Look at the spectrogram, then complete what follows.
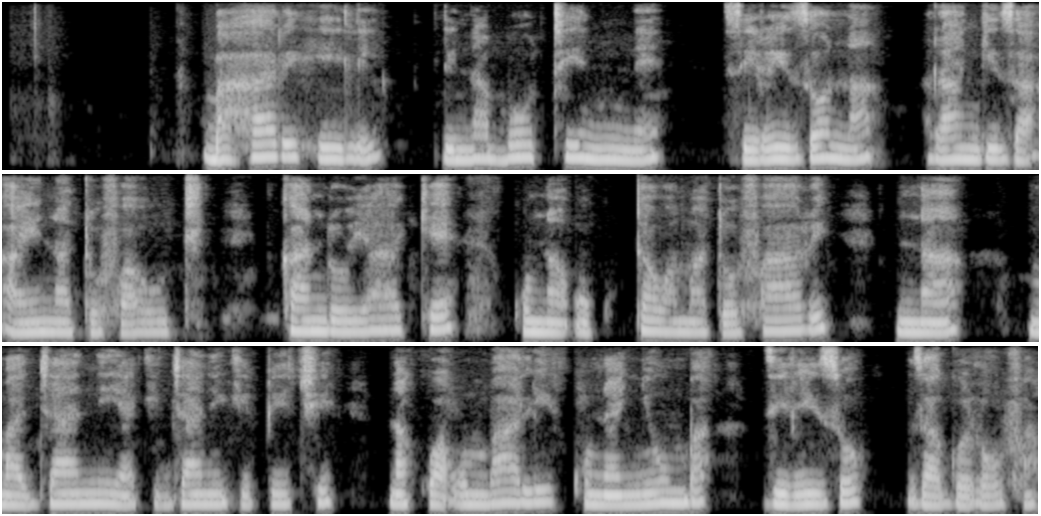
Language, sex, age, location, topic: Swahili, female, 18-24, Mombasa, government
